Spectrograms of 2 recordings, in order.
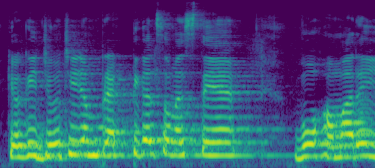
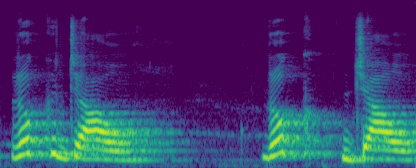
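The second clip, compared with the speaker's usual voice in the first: रुक जाओ said slowly and lower, falling; slow example phrase; 4 semitones lower, much slower than usual. Shown as a demonstration. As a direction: demonstrate रुक जाओ word by word, low. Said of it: "जैसे". (धीरे-धीरे, ठहर कर)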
